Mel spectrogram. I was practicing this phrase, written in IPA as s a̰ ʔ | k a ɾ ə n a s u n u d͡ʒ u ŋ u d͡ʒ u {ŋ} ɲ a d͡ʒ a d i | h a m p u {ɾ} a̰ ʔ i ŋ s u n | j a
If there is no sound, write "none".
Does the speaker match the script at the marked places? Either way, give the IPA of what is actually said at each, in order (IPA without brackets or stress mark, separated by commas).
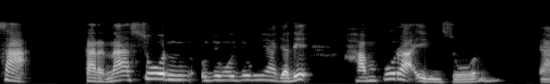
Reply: ŋ, ɾ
